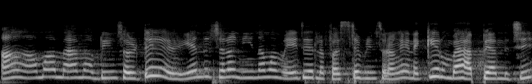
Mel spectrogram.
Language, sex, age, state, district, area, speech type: Tamil, female, 30-45, Tamil Nadu, Ariyalur, rural, spontaneous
